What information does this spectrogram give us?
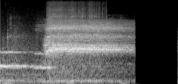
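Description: A Barn Owl gives one harsh, hissing screech lasting about a second, rough and breathy. A fainter steady tone comes just before it.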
